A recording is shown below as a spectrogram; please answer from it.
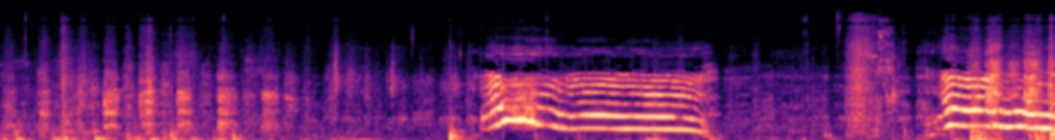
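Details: K'eyush, a Siberian Husky, copies a washing machine. After soft background talk, he gives a long sustained, steady-pitched tonal howl lasting about two seconds that drops at the end. A second rising, wavering howl begins near the close.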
